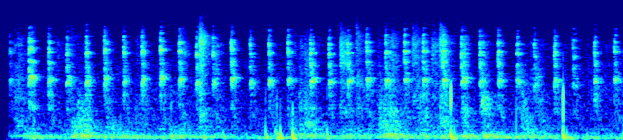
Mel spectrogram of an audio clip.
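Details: Black francolin (kala teetar) giving a long run of short, harsh, harmonic notes repeated about three times a second at a steady pace, over a constant low rumble with a few knocks.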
